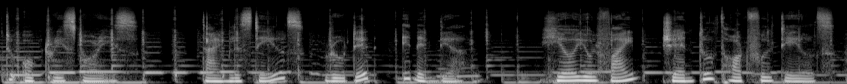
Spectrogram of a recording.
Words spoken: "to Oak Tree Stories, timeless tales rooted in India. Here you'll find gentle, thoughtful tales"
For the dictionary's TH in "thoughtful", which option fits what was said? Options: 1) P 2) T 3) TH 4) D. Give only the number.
2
